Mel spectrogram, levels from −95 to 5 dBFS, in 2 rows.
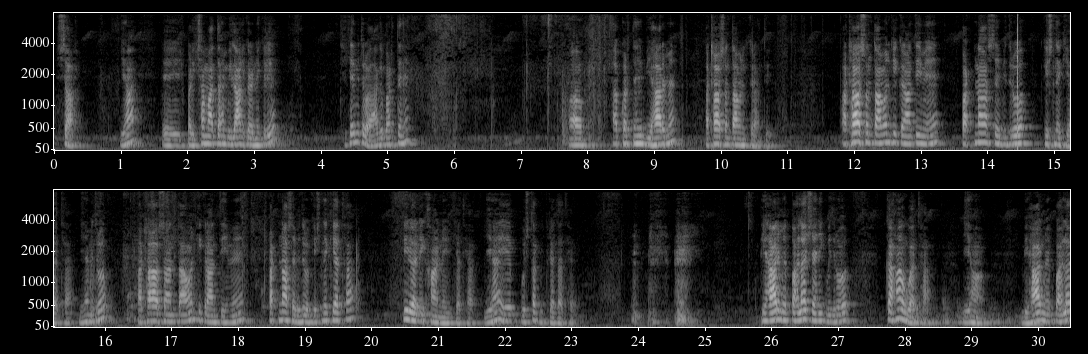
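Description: At 14.44 s there's a short, loud crack, and that's an uninitialised buffer. A block got sent to playback before any audio was written into it, so whatever junk was sitting in memory came out as samples. It lasts about 5.8 ms, which fits a 256-sample buffer, and it's a harsh crack sitting on top of a band-limited call sound with nothing above 8 kHz.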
